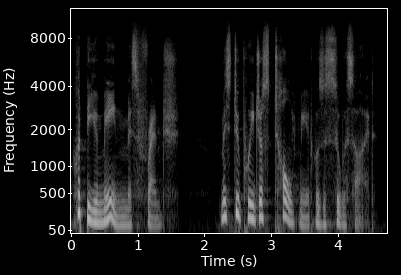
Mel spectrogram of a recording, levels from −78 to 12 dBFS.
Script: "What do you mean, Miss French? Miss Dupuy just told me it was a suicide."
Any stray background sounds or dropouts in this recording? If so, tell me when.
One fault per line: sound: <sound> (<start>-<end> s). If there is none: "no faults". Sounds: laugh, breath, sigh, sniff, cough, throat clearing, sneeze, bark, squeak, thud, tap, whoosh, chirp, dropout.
no faults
